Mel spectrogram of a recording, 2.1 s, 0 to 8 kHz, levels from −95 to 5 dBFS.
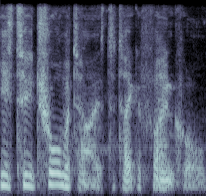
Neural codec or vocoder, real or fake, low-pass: vocoder, 22.05 kHz, 80 mel bands, HiFi-GAN; fake; 7.2 kHz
